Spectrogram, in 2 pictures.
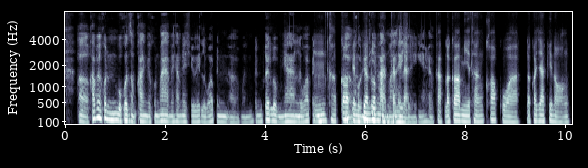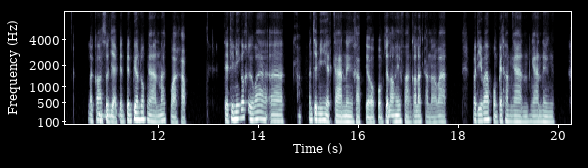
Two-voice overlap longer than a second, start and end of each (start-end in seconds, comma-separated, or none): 5.6-6.9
